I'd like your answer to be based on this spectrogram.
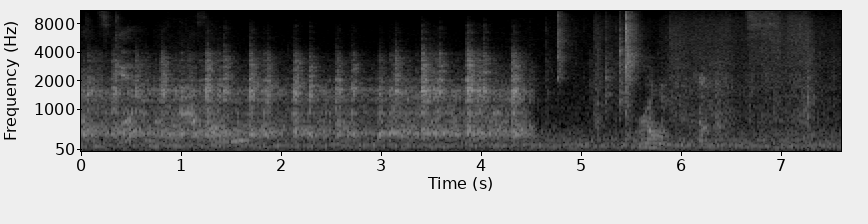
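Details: Fast, regular whooshing Doppler beats near 136 a minute at 37 weeks 4 days of pregnancy; a normal fetal heartbeat that sounds great.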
